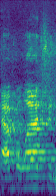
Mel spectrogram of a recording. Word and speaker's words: Appalachian: In the middle of the Appalachian Mountains, and they were real clear to me that I was to pronounce it Appalachian when I got here to tell y'all how to pronounce it right.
